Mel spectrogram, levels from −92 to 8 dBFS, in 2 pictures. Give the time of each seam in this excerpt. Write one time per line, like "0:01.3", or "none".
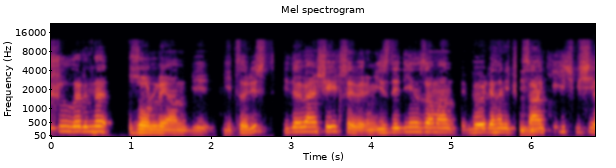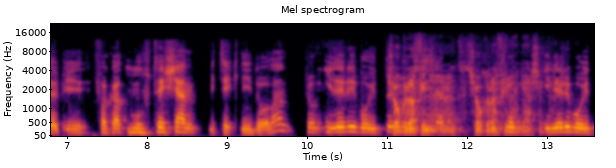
0:03.6
0:05.8
0:06.8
